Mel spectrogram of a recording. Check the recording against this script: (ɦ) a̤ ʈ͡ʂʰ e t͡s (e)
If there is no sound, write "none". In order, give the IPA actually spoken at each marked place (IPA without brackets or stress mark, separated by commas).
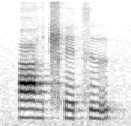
ʕ, ɨ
